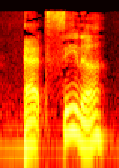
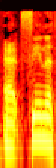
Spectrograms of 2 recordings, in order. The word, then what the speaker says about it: Atsena: At Cena sees early promise in treating patients with rare eye disease, and that's spelled A-T-S-E-N-A. At Cena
